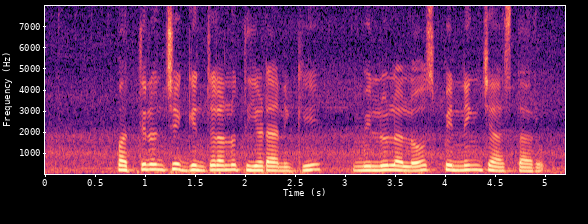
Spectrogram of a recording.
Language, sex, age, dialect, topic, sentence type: Telugu, female, 18-24, Utterandhra, agriculture, statement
